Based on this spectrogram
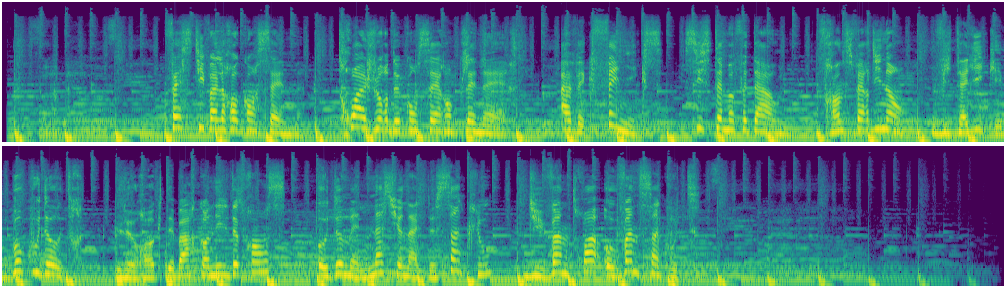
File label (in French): Voix off pub; Rock en Seine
